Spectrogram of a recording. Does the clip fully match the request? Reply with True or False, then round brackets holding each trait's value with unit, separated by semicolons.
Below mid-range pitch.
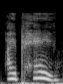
False (250 Hz)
